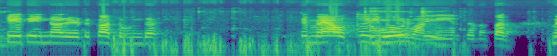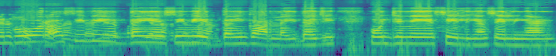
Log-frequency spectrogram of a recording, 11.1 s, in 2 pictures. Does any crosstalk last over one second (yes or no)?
yes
